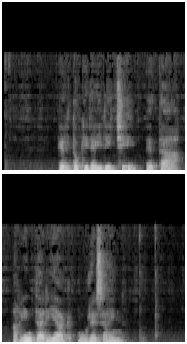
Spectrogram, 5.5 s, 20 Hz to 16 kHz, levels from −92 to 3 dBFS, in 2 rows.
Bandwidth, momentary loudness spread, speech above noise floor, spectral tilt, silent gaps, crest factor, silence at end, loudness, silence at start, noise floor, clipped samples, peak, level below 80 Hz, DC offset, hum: 11.5 kHz; 9 LU; 36 dB; -6 dB/octave; none; 18 dB; 0.4 s; -25 LUFS; 0.85 s; -60 dBFS; under 0.1%; -8 dBFS; -60 dBFS; under 0.1%; none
